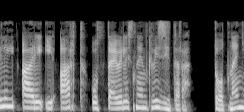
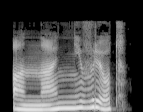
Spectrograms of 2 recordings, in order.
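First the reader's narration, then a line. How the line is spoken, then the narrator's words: Slow. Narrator (Russian): медленно сказал он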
